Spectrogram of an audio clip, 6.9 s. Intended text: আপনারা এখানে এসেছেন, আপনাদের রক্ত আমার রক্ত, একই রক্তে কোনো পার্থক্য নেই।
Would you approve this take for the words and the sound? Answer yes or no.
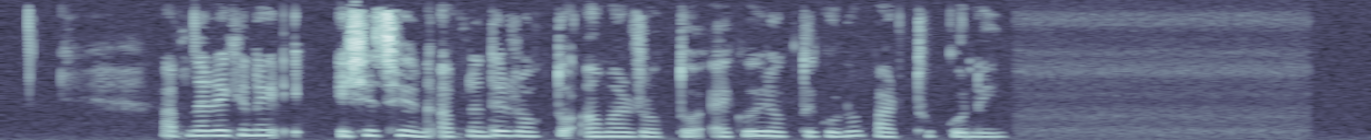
yes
